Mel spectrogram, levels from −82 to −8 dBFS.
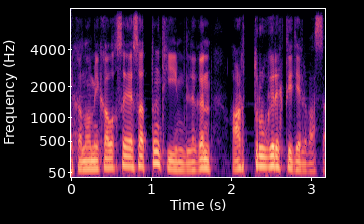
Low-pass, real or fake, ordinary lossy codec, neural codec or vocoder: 7.2 kHz; real; Opus, 24 kbps; none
